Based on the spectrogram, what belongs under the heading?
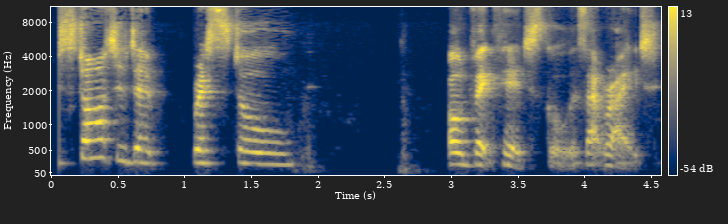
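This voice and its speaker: Higher-voiced woman host, friendly. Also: animated. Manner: friendly, responsive, quick to laugh along. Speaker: podcast host. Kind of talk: casual interview chat.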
